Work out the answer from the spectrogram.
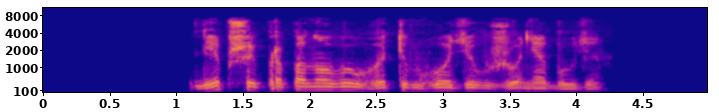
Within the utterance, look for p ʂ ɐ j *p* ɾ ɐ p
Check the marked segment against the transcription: correct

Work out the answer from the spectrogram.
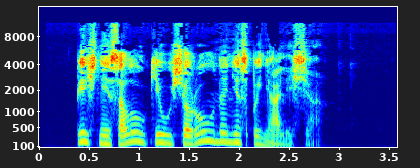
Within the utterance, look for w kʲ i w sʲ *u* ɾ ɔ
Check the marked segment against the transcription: incorrect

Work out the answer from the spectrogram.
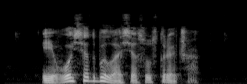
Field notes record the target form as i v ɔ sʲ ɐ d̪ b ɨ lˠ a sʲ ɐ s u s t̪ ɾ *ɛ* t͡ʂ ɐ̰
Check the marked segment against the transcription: correct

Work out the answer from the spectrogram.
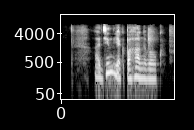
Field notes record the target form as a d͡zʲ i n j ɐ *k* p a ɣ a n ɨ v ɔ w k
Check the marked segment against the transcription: correct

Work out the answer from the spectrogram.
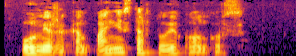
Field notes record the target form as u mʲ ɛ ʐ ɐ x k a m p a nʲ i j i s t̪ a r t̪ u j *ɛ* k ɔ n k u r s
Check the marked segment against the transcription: correct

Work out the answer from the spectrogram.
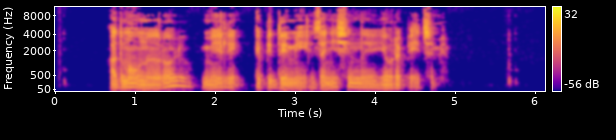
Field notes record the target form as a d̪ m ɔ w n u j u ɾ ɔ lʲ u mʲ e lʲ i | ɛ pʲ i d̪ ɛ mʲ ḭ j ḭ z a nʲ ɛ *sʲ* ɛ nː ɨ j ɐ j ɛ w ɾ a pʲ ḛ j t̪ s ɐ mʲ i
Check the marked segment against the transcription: correct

